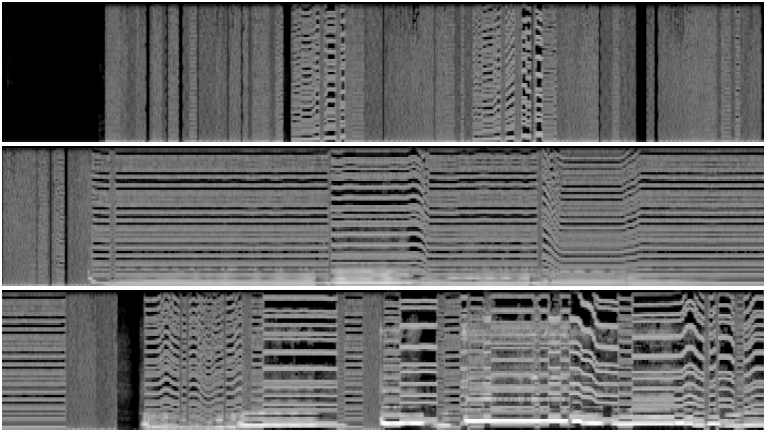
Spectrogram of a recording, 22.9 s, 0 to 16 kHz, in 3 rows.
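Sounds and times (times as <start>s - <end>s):
flute chords: 8.5s - 22.8s.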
